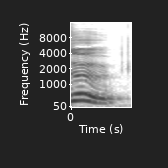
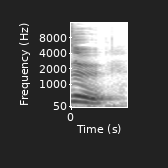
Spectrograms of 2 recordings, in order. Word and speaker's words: œufs: un œuf, it's des œufs, des œufs. Un bœuf, des bœufs, des bœufs. So you pronounce it e. Why that? Because we don't pronounce the final consonant here for the plural.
